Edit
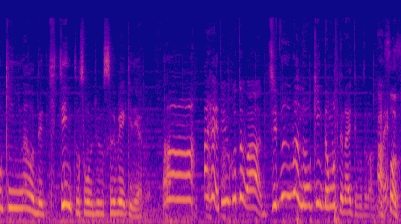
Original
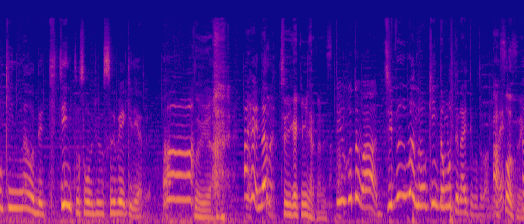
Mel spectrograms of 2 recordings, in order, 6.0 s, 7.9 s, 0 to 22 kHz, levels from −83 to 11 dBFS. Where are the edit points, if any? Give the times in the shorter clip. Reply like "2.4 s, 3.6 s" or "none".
3.0 s

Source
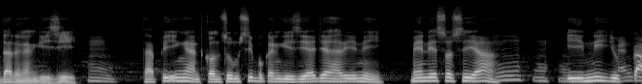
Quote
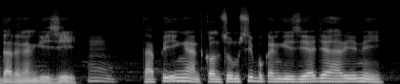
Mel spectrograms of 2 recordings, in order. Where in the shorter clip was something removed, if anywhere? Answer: none

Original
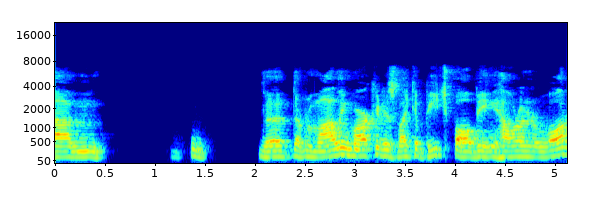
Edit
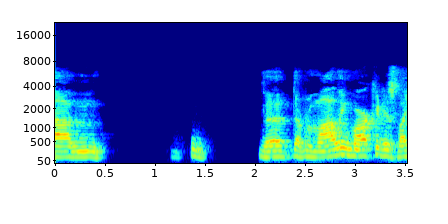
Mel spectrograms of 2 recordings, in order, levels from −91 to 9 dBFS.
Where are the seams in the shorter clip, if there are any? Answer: none

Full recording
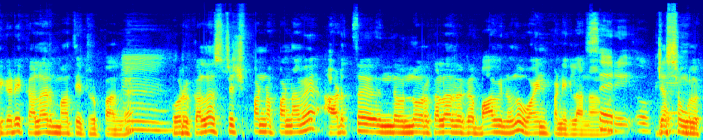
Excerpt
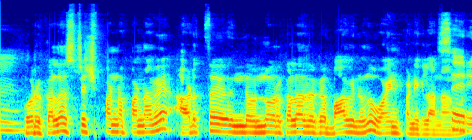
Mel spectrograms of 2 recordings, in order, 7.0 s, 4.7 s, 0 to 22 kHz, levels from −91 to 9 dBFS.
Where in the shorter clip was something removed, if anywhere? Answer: none

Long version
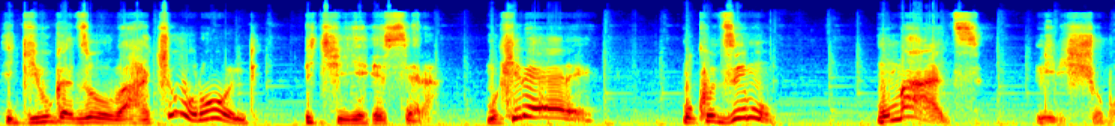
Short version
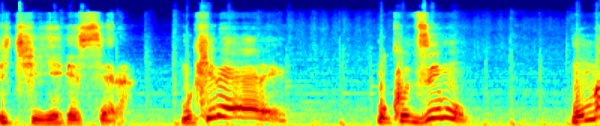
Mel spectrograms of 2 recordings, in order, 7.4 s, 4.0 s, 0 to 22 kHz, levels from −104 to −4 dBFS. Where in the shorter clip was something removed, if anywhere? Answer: none

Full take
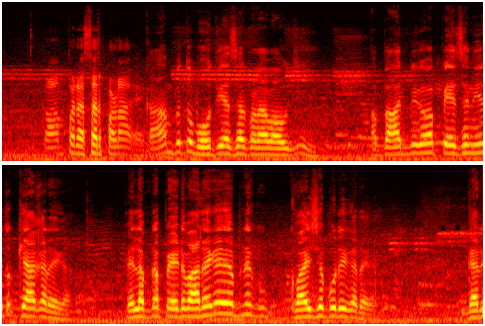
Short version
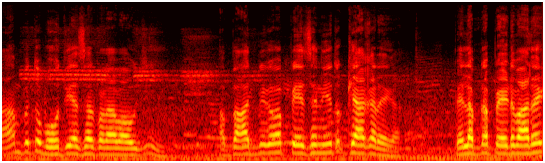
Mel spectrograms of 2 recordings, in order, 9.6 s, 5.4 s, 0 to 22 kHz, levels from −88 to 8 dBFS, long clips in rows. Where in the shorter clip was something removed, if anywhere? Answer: none

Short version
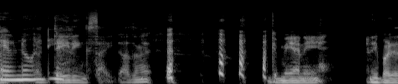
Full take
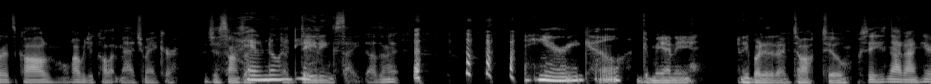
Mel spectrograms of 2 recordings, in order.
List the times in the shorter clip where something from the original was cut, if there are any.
2.7 s

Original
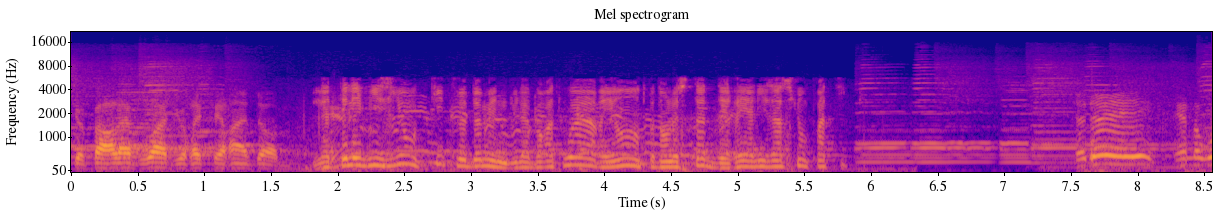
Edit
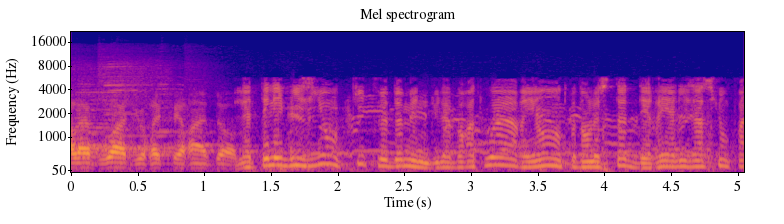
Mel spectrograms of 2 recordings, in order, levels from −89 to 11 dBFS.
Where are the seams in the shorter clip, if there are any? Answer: 1.3 s

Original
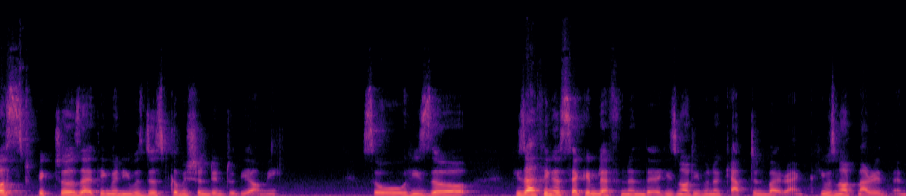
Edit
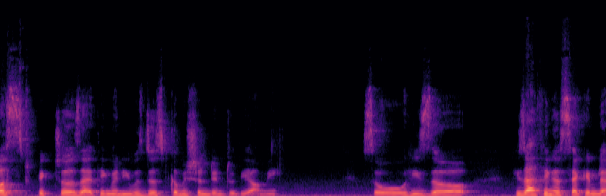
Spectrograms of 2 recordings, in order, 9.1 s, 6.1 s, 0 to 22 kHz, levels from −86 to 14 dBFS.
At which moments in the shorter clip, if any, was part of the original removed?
none

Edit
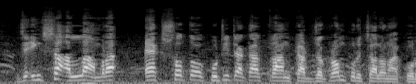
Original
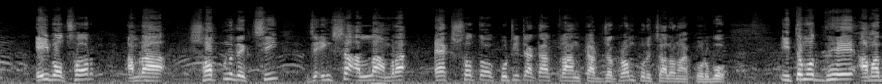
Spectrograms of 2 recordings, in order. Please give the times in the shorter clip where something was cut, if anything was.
none

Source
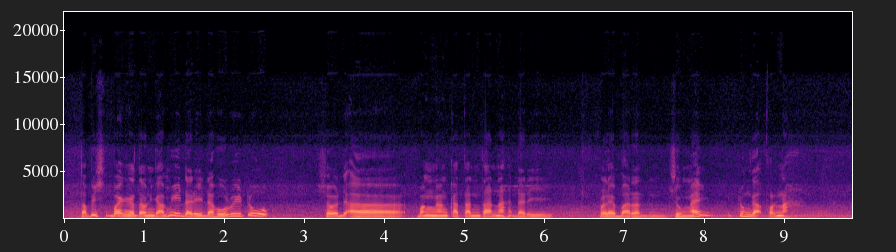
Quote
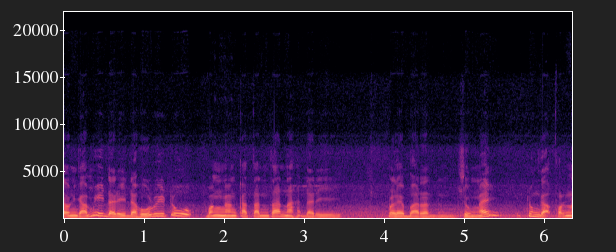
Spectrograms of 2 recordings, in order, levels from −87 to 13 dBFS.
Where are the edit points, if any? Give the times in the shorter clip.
1.7 s

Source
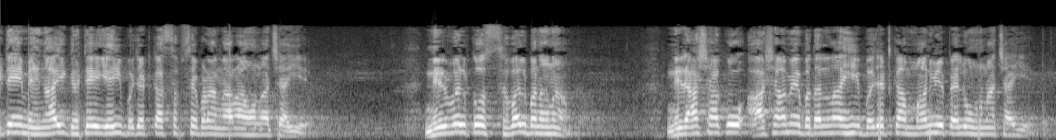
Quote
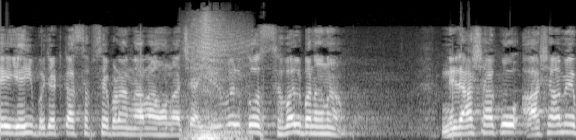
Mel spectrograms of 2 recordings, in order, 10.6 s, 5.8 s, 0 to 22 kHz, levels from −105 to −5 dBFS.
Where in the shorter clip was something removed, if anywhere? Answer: 2.2 s

